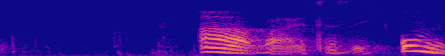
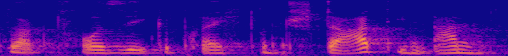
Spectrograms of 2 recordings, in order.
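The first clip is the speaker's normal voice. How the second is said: ordinary delivery, nothing marked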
